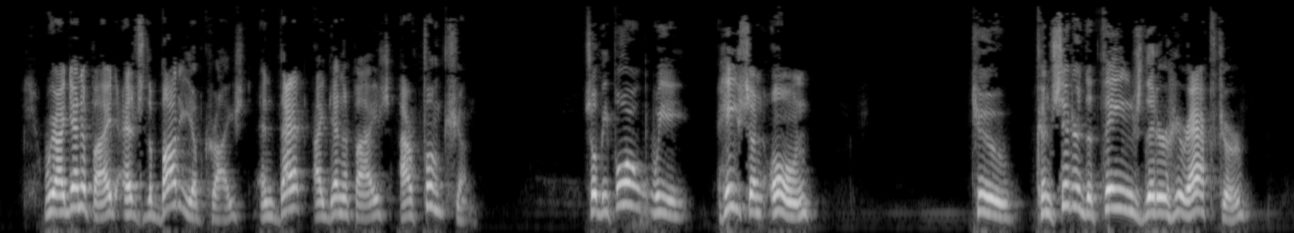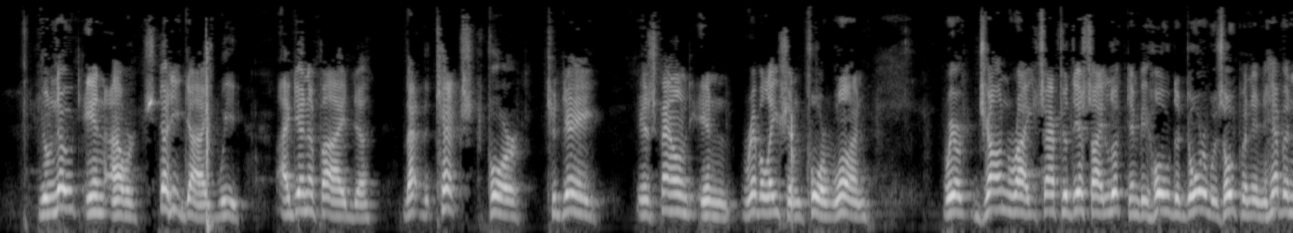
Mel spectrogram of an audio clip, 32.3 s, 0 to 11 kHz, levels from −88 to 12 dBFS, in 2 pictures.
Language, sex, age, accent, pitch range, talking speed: English, male, 60-79, American, 170-220 Hz, 105 wpm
